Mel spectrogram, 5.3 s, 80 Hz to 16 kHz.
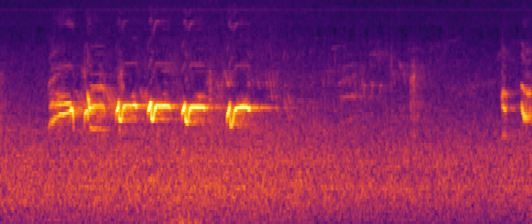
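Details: Song thrush in song on 20 April 2016, giving a quick series of six short whistled and chipped notes over about two seconds, then falling quiet apart from two brief notes near the end, with steady background hiss.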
